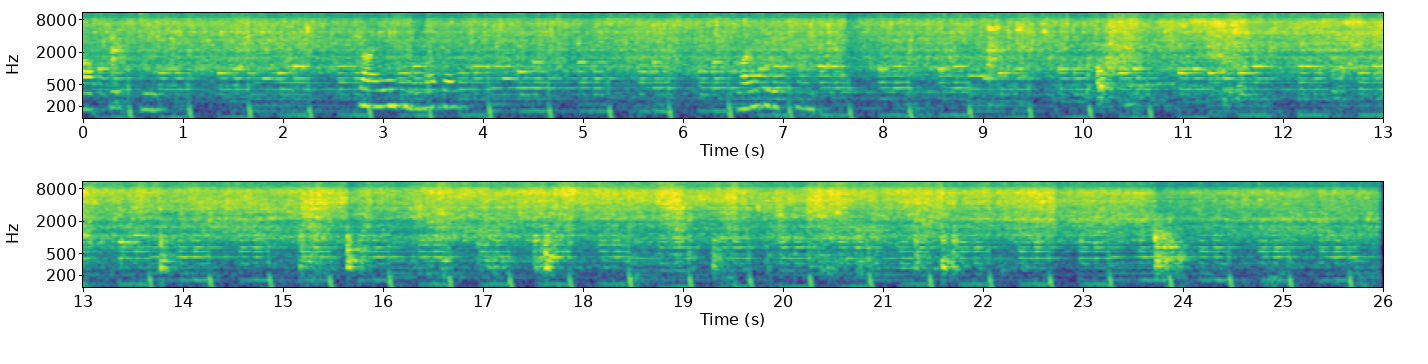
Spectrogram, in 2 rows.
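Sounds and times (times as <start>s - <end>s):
chicken sizzling in pan: 0.0s - 26.0s.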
